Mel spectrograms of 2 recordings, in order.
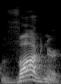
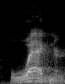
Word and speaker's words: Wagner: And this is the school I jokingly call Vagner College. Of course, correctly pronounced in New York as Wagner College.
